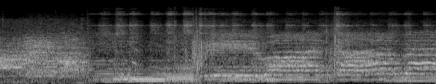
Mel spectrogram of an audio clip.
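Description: A crowd of students shouting for about a second, then a student choir singing together in unison with hand clapping.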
